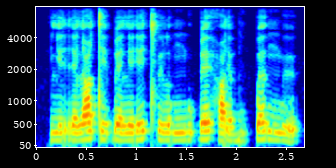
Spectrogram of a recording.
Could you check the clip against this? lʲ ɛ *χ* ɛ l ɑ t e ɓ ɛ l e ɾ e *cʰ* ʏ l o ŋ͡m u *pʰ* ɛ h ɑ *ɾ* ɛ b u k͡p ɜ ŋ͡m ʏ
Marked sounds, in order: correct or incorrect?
incorrect: r, incorrect: tʰ, incorrect: ɓ, correct

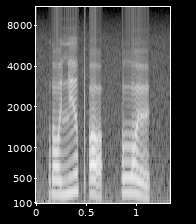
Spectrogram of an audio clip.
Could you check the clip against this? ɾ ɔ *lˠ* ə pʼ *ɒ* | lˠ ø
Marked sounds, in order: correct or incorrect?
incorrect: lʲ, correct

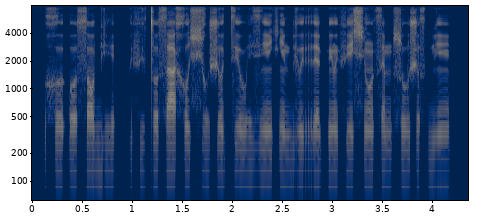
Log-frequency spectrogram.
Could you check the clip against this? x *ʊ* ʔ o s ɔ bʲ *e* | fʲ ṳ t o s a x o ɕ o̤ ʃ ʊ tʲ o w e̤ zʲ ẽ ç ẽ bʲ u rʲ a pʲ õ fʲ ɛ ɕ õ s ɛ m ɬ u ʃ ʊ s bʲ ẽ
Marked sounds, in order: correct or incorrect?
correct, incorrect: e̤

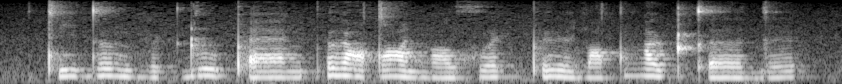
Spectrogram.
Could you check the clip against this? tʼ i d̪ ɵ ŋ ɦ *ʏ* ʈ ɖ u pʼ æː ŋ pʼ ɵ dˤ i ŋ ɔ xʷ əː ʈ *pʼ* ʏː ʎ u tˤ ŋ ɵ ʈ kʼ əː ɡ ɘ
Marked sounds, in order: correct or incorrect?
correct, correct

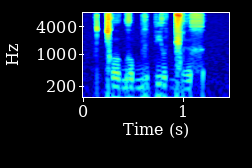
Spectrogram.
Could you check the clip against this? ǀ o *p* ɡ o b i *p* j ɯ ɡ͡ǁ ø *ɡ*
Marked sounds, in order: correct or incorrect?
incorrect: none, correct, incorrect: x

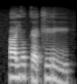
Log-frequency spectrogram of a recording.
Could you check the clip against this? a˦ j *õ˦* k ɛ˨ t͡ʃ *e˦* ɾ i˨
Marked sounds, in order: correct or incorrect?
incorrect: o˦, incorrect: i˦

